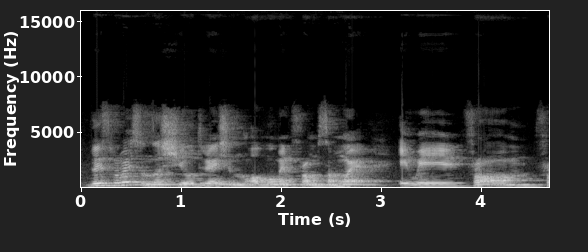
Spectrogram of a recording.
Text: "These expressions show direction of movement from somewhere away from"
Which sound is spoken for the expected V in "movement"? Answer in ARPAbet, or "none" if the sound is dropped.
none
